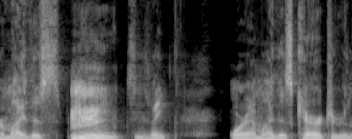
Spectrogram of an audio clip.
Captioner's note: clears throat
